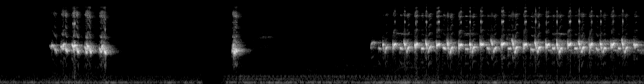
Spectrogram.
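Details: Yellow-vented bulbul, locally trucukan, calling as a lure for other bulbuls. A short chattering burst and a single sharp note are followed by a sustained rapid rolling trill of many repeated notes.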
